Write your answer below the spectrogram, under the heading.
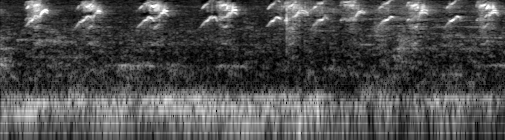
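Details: Yellow-vented bulbul (Pycnonotus goiavier) at a backyard nest, with parents caring for chicks: thin, high, down-slurred chirps repeated about twice a second, over a steady low rumble.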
